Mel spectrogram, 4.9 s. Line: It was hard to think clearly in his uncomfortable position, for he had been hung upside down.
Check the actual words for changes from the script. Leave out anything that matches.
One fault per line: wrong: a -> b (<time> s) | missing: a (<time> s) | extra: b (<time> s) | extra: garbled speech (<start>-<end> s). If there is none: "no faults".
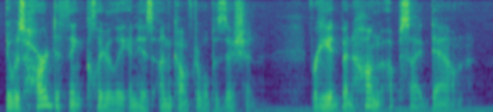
no faults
